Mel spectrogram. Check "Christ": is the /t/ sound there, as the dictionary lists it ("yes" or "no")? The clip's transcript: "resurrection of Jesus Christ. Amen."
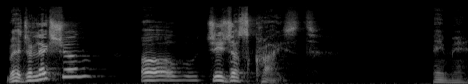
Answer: yes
